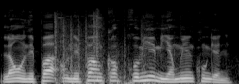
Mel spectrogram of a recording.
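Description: A man commentating his own gameplay, excitable, swearing often and yelping at the game, talking with his mouth full. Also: medium pitch, racing, a little hiss or hum. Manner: excitable, swears a lot, shouts and yelps at the game. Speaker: gaming YouTuber.

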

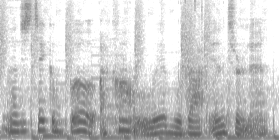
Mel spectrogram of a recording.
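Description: A woman's voice: low voice, animated, brisk, creaky, music in the background. A woman vlogger musing aloud in casual chat, hesitant, with many restarts.

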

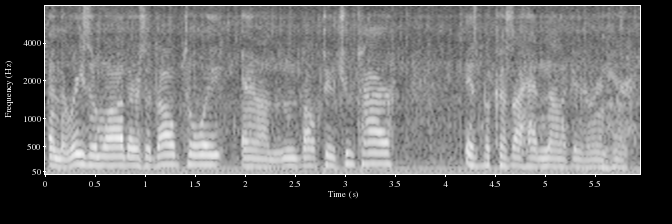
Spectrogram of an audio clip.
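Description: A fish-keeping vlogger with a blocked nose chats to camera while filming his tank in a dim cinder-block shed, using an action camera he's wearing. His voice is a little high and moderately paced, his manner folksy and talkative. The background is noisy.

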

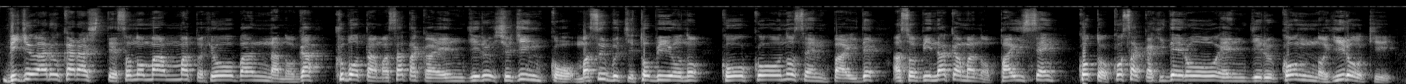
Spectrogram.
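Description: Chatty high-voiced man, roomy sound. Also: expressive, unhurried, hardly any pauses, darkish tone. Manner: chatty, reading quotes aloud with frequent filler "un". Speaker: podcast host. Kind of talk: solo commentary podcast.

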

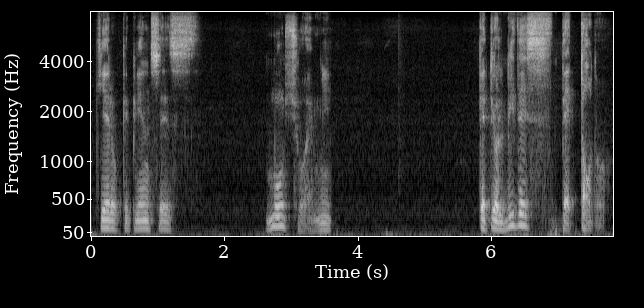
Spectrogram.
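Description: Old guy in his 70s doing grand poetry declamation, really slow and drawn out, gravelly low voice. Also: very animated, muffled recording. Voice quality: husky, gravelly. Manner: slow, dramatic phrasing with swelling emphasis and soft falls. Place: indoor room at home.

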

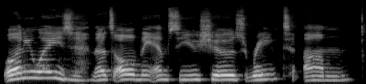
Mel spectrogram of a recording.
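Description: Woman vlog host, casual review, excitable, rambling, many fillers and restarts. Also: medium pitch, unhurried. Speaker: channel host ranking shows.

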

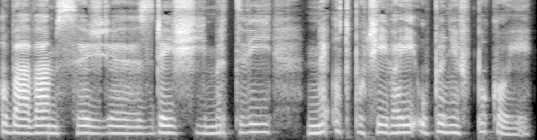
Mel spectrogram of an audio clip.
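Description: Timid old woman with a shaky voice, low and apologetic, put on by a woman reader. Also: level tone, dry recording, clean studio sound. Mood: hesitant. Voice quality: trembling old voice. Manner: apologetic, hesitant. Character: frail, timid elderly woman guest.

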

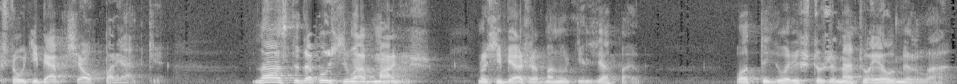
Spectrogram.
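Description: An actor in a 1970s radio play voices a father of grown children who is frank, persuasive, and hospitable, speaking earnestly and plainly. His mid-range voice is a bit bright.

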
